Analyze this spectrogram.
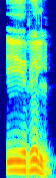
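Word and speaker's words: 일일: মানে তারিখও হয় ওকে তাহলে উচ্চারণ কি দ্বারায় ইরিল এই রিউলিং স্থানে রবে ই রিল ইরিল মানে এক তারিখ এখানে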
